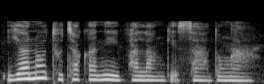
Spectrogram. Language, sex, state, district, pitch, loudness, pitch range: Garo, female, Meghalaya, North Garo Hills, 200 Hz, -16 LUFS, 190-225 Hz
